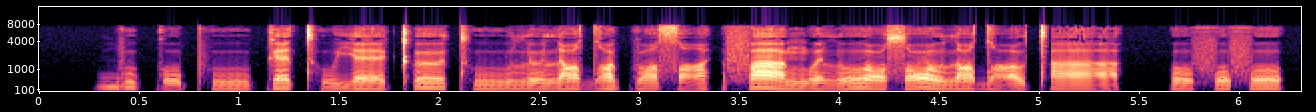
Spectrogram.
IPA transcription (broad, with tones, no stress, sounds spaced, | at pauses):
b u˥˧ k o˩˧ pʰ uː˧ k ɛ˥ tʰ u˩˧ j ɛː˧ kʼ ɵː˥ tʰ uː˧ l ɵ˧ l ɛ˥˧ dˤ a˥ kʷ a˧ sˤ ɛ˧ | f aː˥˧ ŋʷ ɛ˧˩ l oː˥˧ sˤ oː˥˧ l ɵ˥ dˤ oː˩˧ tʼ aː˧˩ | o˧˩ f o˥ f o˥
